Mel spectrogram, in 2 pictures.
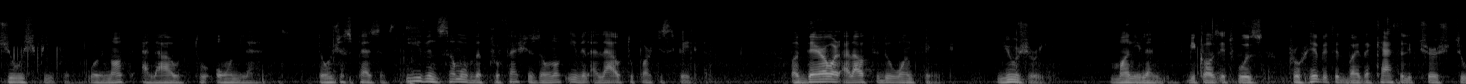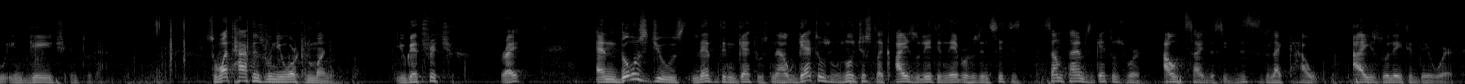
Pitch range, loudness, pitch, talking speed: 85-115 Hz, -38 LUFS, 95 Hz, 180 wpm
